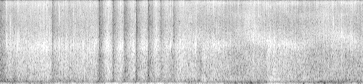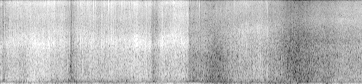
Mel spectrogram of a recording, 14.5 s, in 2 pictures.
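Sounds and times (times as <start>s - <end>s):
massage rubbing: 0.0s - 13.1s
scratchy rustle: 0.0s - 13.2s.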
